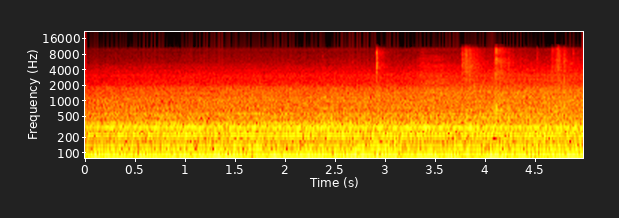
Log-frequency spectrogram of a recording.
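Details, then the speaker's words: 2010 Ford Transit 350 Jumbo extra-long-wheelbase diesel van, heard idling from the side door: low, steady rumble with no knocks or misses; healthy even idle. "I've left it running as well so you'll be able to hear idling as well"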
